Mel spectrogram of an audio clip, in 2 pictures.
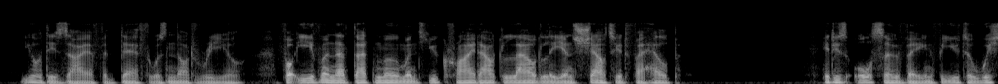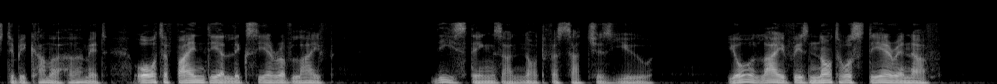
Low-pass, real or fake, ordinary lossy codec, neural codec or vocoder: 7.2 kHz; real; Opus, 24 kbps; none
